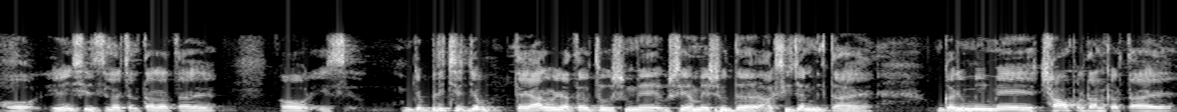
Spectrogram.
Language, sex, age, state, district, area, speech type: Hindi, male, 45-60, Uttar Pradesh, Varanasi, urban, spontaneous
